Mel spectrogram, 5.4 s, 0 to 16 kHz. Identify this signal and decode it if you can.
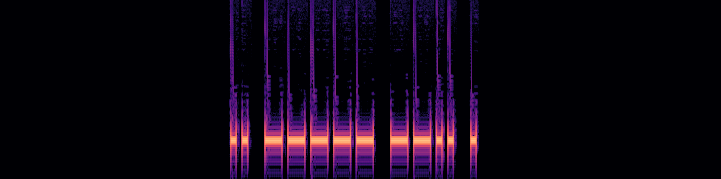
Morse code, heard as a keyed tone, about 28 wpm, 700 Hz. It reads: I0ZE
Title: DXCC-100 Call Signs - 4 Characters - 28wpm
